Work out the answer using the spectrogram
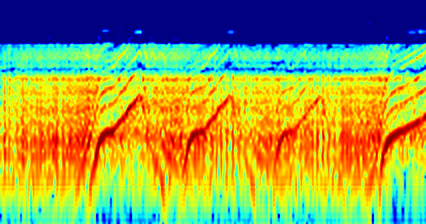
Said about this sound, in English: And so it basically, the closer your hand gets to the strings, a theremin hum will come out of the strings.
